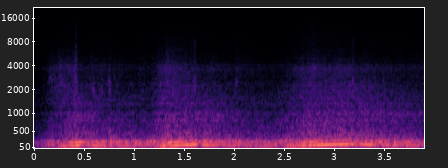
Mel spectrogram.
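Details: Old petrol truck engine, at least 150,000 (possibly 250,000) miles, power windows slow going up: deep, steady note swelling smoothly with throttle, no knocks or ticks; engine healthy, though cab shakes slightly in drive.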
